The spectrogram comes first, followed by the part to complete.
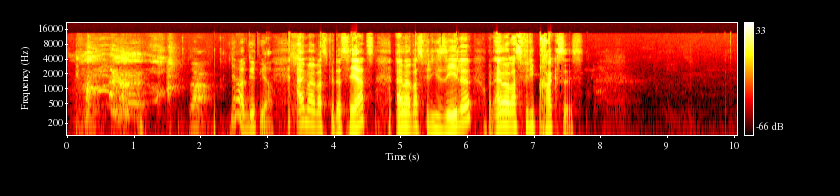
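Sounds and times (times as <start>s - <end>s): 
person coughing harshly: 0.1s - 1.8s
speech: 1.9s - 7.8s.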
